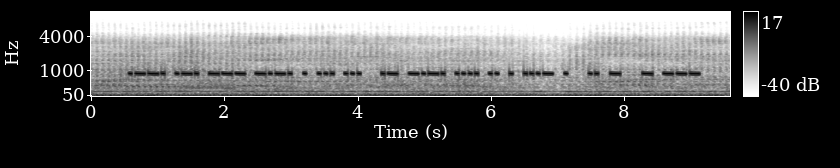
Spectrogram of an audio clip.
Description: Morse code, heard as a keyed tone, hand-sent with a paddle, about 25 wpm, 880 Hz, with street noise. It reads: PROCESS ACHIEVE IT TO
